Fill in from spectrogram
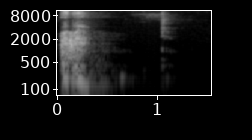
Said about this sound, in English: Let me clear my throat for this.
